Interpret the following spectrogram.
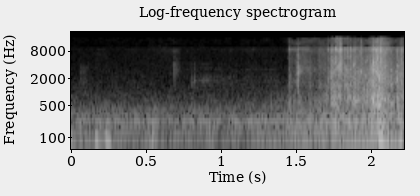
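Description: Plastic poly mailer bag crinkling and rustling as a hand grabs and handles it, starting about one and a half seconds in after a nearly quiet start.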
